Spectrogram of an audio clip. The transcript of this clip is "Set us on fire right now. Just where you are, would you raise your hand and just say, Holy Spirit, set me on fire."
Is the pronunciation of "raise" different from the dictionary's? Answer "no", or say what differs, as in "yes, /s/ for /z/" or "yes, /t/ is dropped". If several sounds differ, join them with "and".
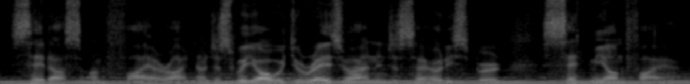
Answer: no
